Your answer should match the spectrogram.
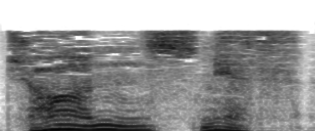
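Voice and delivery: fortune-teller voice. Acted. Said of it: "put on her best fortune-teller voice".

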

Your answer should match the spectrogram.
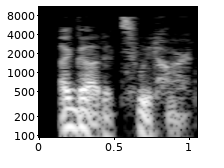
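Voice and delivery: a flirty man, unhurried and low; deep male voice. A narrator's reading. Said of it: "male love interest voiced".

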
